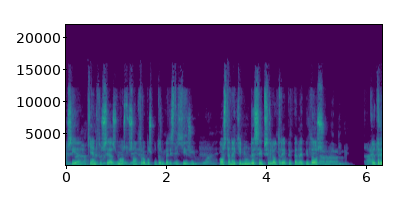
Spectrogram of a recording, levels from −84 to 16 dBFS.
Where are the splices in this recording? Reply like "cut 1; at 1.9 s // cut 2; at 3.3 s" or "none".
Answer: none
